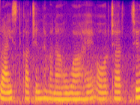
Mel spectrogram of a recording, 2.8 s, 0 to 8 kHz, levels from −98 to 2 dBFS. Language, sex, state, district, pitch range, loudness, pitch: Hindi, female, Uttar Pradesh, Jalaun, 180-195 Hz, -16 LUFS, 190 Hz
